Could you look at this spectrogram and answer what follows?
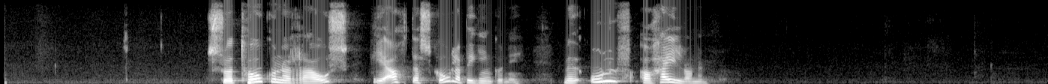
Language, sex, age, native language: Icelandic, female, 30-39, Icelandic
